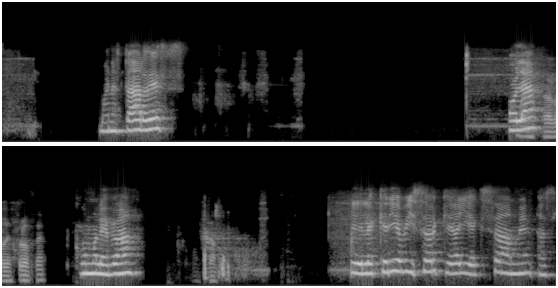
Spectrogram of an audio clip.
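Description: A middle-aged woman speaks with emotion over an online call.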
